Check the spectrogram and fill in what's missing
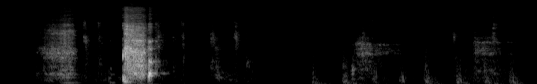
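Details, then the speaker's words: A person whose coughs are each followed by hiccups, a pattern that just started and worries them: two short cough bursts followed by small catching, hiccup-like sounds. "Every time I cough, I hiccup. Every time I cough, I hiccup. It's a disease, dude."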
